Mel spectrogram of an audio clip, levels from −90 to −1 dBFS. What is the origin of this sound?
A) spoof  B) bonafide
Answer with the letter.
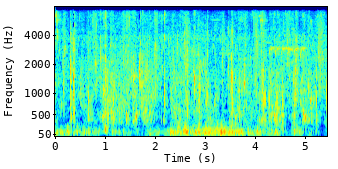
B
